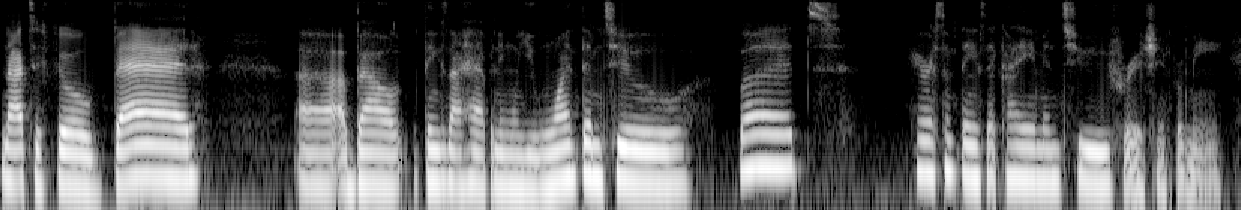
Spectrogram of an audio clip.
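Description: A woman's very deep, low voice, dark and mellow, very slow with fairly even intonation, on a very clean recording with a silent background. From Tennessee. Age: 20s. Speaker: podcast host. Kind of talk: casual monologue. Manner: talkative.

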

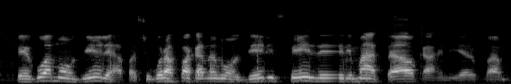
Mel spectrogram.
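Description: The recording is dry and close with no echo as a man with a fairly high pitch speaks with ordinary pitch variation. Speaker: jiu-jitsu master and doctor. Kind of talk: casual live stream chat.

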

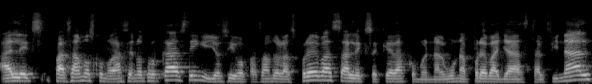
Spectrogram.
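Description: Over a quiet background, a man with a normal speaking voice talks fairly quickly, his fairly high pitch carried by lively intonation. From Mexico City. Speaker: radio and podcast host. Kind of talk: casual chat.

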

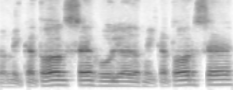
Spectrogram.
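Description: The tone is dark and mellow, with fairly even intonation. Delivery is very slow against a quiet background. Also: man. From Venezuela, Valencia. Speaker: art student and graphic designer. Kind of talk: personal testimony. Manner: halting.

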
